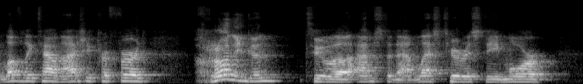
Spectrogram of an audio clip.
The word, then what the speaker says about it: Groningen: I know it as Groningen, but I think the Dutch pronounce it as Groningen.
